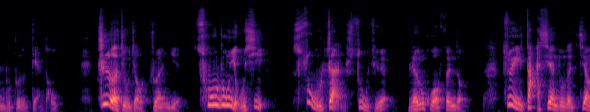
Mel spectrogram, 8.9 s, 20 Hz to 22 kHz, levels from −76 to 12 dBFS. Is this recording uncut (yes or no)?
no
